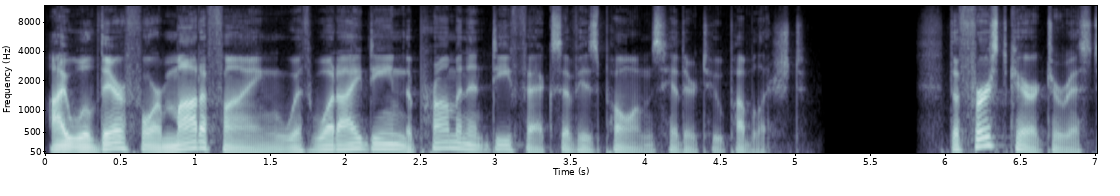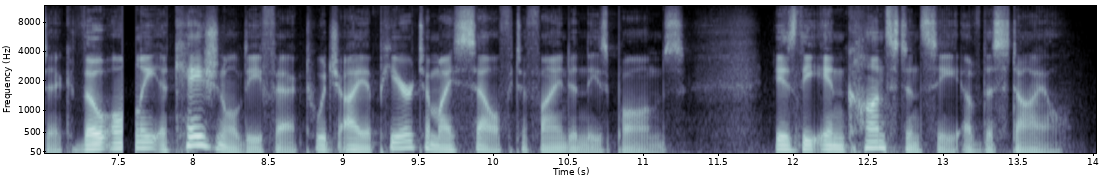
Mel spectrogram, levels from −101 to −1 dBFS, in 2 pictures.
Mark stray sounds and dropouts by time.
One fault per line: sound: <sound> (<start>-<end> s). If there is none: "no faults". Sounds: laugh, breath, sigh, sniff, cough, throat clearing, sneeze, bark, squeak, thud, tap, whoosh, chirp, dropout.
sound: dropout (7.5-7.6 s)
